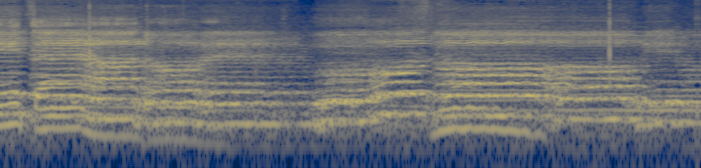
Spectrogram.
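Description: A small choir of men's and women's voices, nuns, friars and priests, chanting a liturgical hymn together in slow, long-held notes.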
